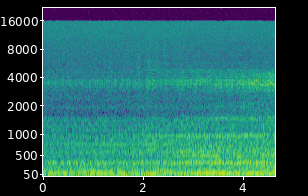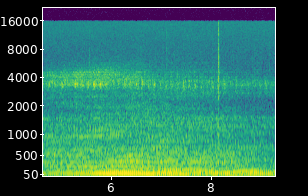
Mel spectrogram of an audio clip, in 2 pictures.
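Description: Low, steady car-engine rumble heard from inside a car's cabin. Another car's engine grows louder as it approaches, is loudest about six to seven seconds in, then eases off. A single faint click comes just after eight seconds.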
